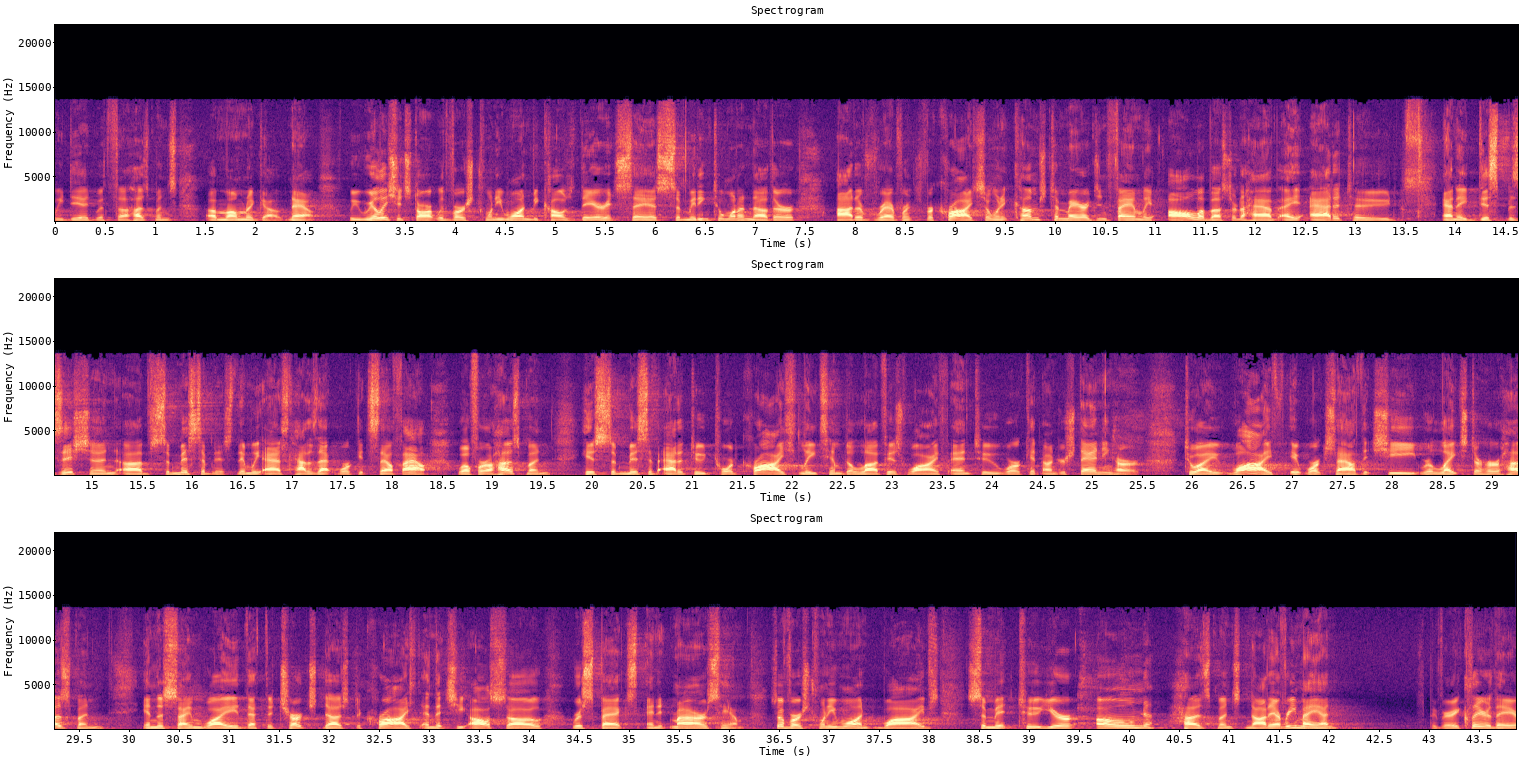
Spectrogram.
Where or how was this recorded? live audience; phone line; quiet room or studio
live audience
